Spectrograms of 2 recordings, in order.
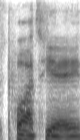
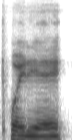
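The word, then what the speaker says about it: Poitier: It's Poatier, not Puier.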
